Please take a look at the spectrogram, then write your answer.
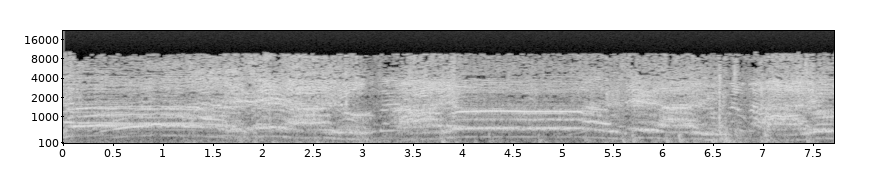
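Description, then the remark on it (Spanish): Players of Unión Deportiva Tamaraceite football team shouting and cheering together, celebrating promotion to Spain's Segunda División B after winning the final 2-1 against San Fernando in La Frontera, El Hierro; loud and continuous, with many overlapping voices chanting and yelling in rising and falling waves for several seconds. “Tercera, adiós, así celebró el Tamaraceite el ascenso hacia la segunda división B del fútbol español.”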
